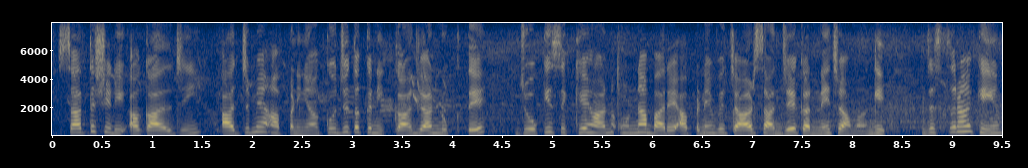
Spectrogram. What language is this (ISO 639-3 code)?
pan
